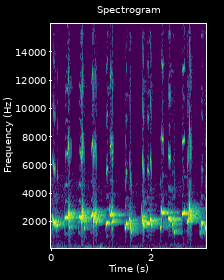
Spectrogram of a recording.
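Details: Sooty-headed bulbul fighting song, a lure to provoke other bulbuls into singing: rapid chattering run of bright, slurred notes, each with a sharp onset, tumbling quickly with hardly a break.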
